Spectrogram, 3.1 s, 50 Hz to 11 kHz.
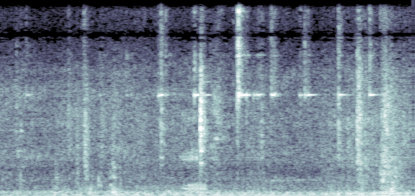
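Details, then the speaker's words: Holden HT with a swapped-in 253 V8 on its first drive, going around a corner. Earlier it was missing and the engine was chattering a bit; now there is a low, even drone with light cabin rattles and no stumble, and it runs fairly well. "It's not missing anymore. It was missing. It's running good. It actually is running fairly good."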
